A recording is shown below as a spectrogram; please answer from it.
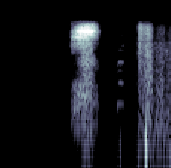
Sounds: Sniff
